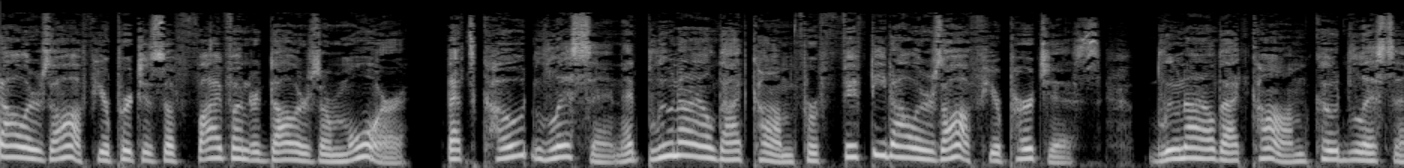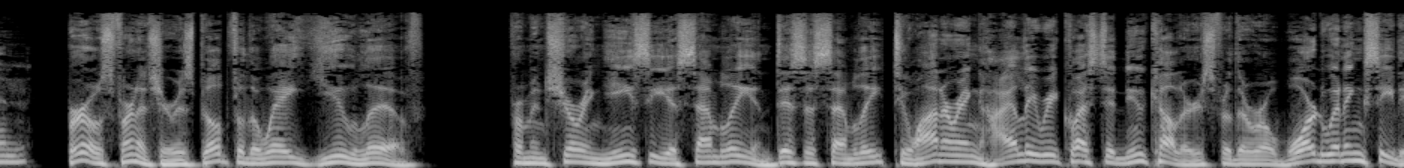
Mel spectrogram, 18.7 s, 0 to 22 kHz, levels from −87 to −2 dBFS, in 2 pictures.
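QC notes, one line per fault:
No faults to note.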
